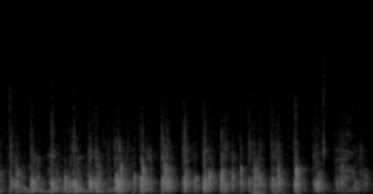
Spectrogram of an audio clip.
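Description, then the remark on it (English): An audience gives God a round of applause, many hands clapping in a dense, steady patter that holds at a fairly even loudness for several seconds, with a few voices calling out beneath it. “How many of you can give God a round of applause right now?”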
